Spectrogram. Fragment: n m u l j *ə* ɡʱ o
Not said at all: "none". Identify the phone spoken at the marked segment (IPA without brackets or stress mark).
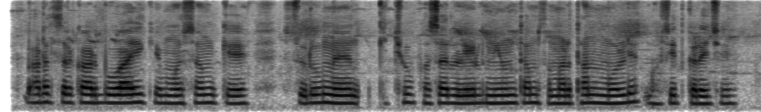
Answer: ə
